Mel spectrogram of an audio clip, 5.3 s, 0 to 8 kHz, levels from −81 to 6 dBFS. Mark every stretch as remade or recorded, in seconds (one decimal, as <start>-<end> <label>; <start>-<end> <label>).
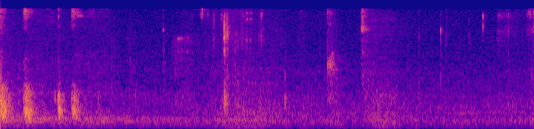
0.0-5.3 recorded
